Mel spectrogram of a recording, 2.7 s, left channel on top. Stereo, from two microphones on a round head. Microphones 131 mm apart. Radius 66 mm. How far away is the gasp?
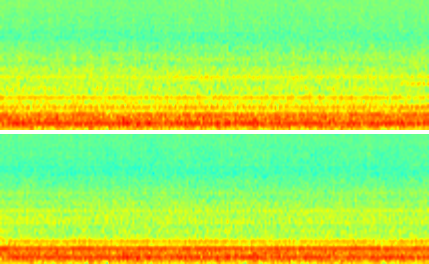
I don't hear a gasp.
